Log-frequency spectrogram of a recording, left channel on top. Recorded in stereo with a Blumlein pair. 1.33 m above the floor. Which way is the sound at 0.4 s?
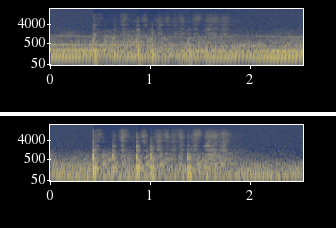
30° right.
